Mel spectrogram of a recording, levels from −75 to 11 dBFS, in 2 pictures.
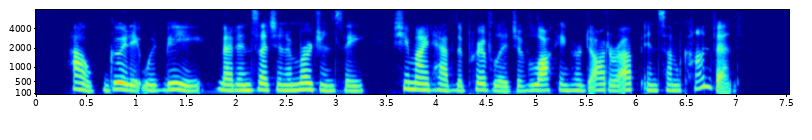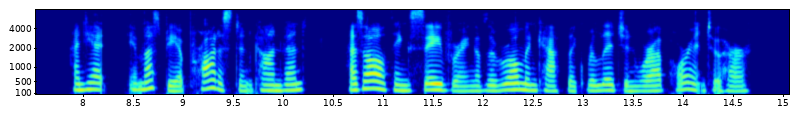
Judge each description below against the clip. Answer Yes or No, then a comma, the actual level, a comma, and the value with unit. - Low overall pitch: No, high, 195 Hz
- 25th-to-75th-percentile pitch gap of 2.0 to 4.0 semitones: Yes, average, 2.8 semitones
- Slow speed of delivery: No, average, 175 wpm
